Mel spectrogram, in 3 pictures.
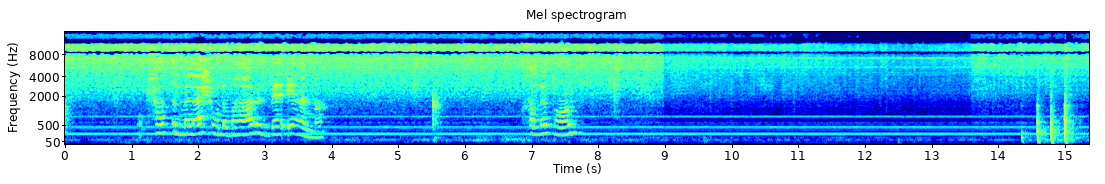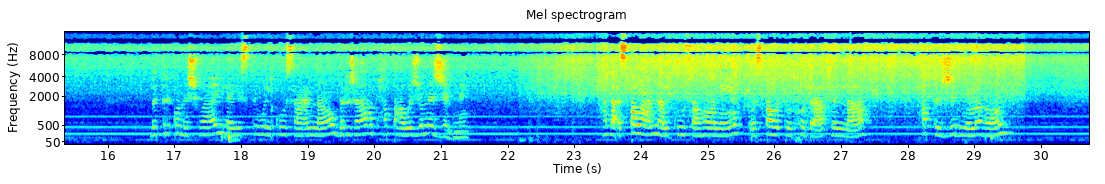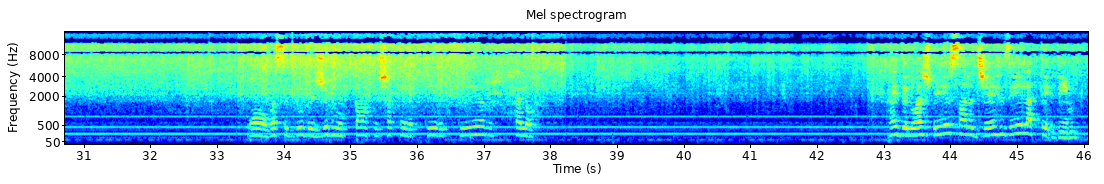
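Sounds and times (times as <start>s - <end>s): vegetables sizzling in a pan: 0.0s - 46.0s.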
